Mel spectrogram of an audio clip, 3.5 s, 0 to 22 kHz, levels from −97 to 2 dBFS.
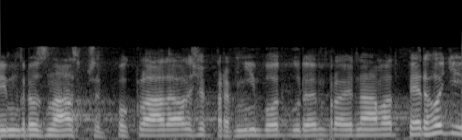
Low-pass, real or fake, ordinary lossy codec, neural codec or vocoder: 5.4 kHz; fake; AAC, 48 kbps; vocoder, 22.05 kHz, 80 mel bands, WaveNeXt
